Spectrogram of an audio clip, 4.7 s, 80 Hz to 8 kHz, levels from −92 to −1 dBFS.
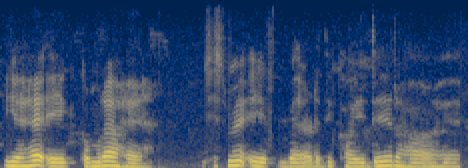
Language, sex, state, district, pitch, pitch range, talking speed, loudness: Hindi, female, Uttar Pradesh, Saharanpur, 190 Hz, 180-200 Hz, 140 wpm, -17 LUFS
